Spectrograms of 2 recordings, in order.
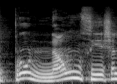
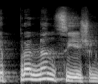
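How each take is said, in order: First: "प्रोनाउंसिएशन" with a NOUN middle; wrong pronunciation. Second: "प्रोनंसिएशन" with a short NUN middle; correct pronunciation. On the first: Teacher shows the mistake to avoid, "प्रोनाउंसिएशन" with NOUN in it. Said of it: "नहीं कहेंगे". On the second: Teacher gives the corrected form, "प्रोनंसिएशन" with NUN, not noun. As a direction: say "प्रोनंसिएशन" as pra-nun-si-ay-shun. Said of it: "कहेंगे". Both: Shown as a demonstration.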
